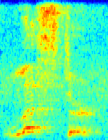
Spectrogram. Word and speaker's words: Leicester: So Leicester, like the name, like Lester Holt, is not in the dictionary.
